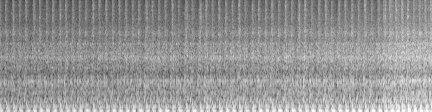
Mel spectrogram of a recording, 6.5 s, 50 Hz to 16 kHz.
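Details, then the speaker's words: 2017 Suzuki DR-Z400S improperly stored with fuel left in carb, carb primed: uneven single-cylinder beat, three to four pulses a second, slowly picking up, lean and struggling; fuel screw to be set to three turns. "i think i need to go to that three turns on the fuel screw so i'll do that off camera with my special tool"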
